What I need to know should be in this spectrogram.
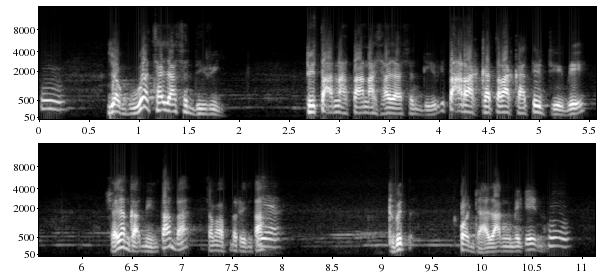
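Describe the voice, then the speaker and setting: A man's fairly high, energetic voice at a moderate pace, with very wide pitch swings, long and frequent pauses, and dry, close sound with no echo. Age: 70s. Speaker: puppet master (dalang). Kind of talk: interview answer. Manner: energetic, spirited.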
